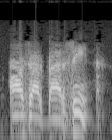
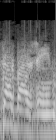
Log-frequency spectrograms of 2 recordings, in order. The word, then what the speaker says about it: Azarbarzin: Now, one of those Air Force generals was Air Force General Shapur Azarbarzin. Is S-H-A-H-P-O-U-R, and his last name is spelled A-Z-A-R-B-A-R-Z-I-N.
